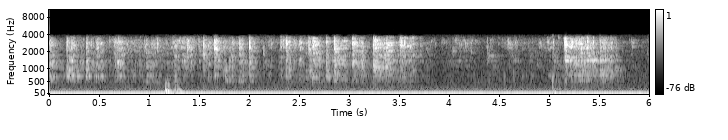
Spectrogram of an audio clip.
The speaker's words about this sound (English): I changed my sound effect for that. Since people were having trouble recognizing the sweeping, we're going with washing dishes now, since that's something else that Laura did an awful lot of.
